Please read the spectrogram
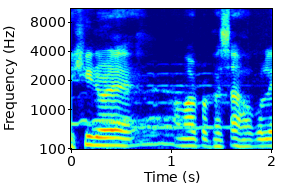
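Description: A man speaking, opening with a long drawn-out syllable held on a steady pitch for about a second, then going on in quicker syllables.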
